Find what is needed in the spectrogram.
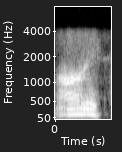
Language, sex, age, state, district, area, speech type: Hindi, male, 60+, Uttar Pradesh, Chandauli, rural, conversation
